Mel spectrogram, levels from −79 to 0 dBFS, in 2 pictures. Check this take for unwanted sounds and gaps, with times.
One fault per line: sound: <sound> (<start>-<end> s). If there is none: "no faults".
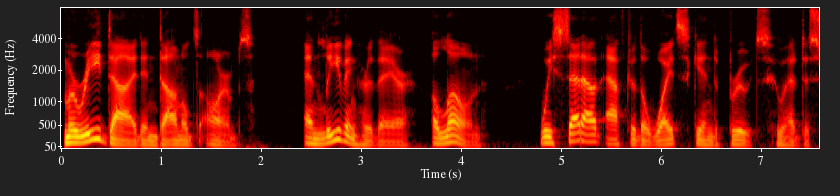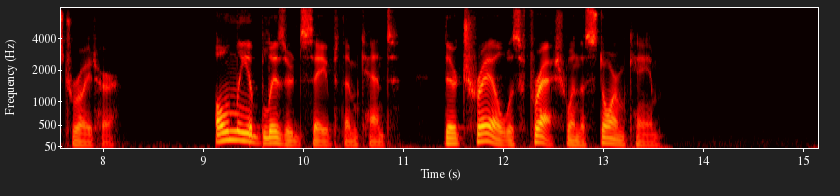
no faults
